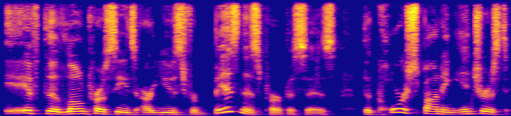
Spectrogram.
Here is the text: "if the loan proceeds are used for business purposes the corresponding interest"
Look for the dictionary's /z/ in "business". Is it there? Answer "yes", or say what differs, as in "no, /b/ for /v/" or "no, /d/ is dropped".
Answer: yes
